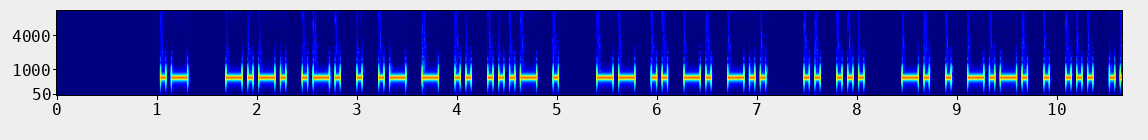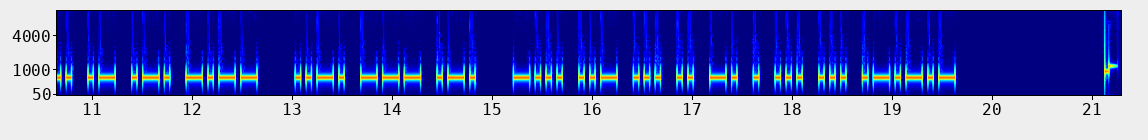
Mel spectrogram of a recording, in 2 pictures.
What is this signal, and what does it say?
Morse code, heard as a keyed tone, about 22 wpm, 700 Hz. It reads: A CREATIVE MIND IS NECESSARY FOR BUSINESS.
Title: Sentences from Top 1000 Words - Review Part 5 - 22wpm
